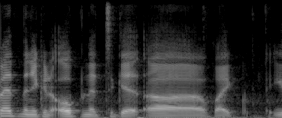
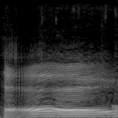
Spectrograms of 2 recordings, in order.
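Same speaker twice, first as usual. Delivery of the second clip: mock, imitated flirtatious tone. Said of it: "Why do you say that so flirtatiously?".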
